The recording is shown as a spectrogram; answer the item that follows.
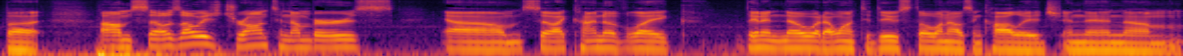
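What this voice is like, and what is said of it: New York accent. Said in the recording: “Might have just dropped a hint on my accent... I think it's New York.”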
